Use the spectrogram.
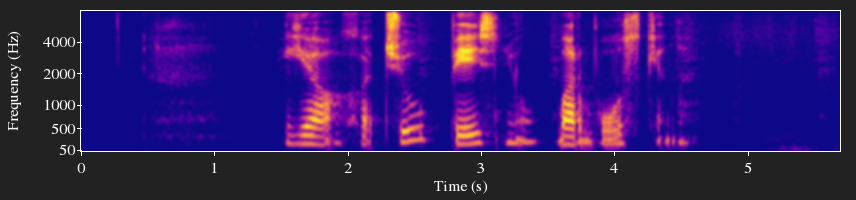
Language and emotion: Russian, neutral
